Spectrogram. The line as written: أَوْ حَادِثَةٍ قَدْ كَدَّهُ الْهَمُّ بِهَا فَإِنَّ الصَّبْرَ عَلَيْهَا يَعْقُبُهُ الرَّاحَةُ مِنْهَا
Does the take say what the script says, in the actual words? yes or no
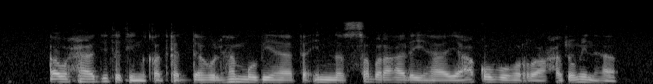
yes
